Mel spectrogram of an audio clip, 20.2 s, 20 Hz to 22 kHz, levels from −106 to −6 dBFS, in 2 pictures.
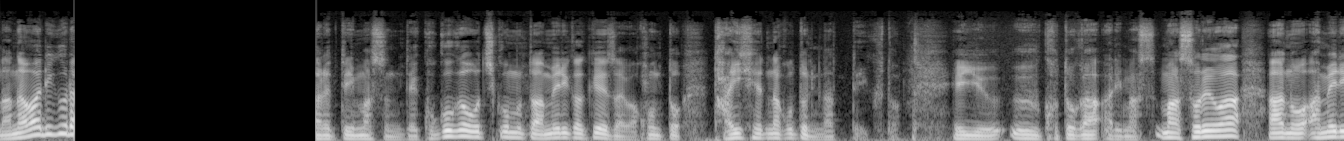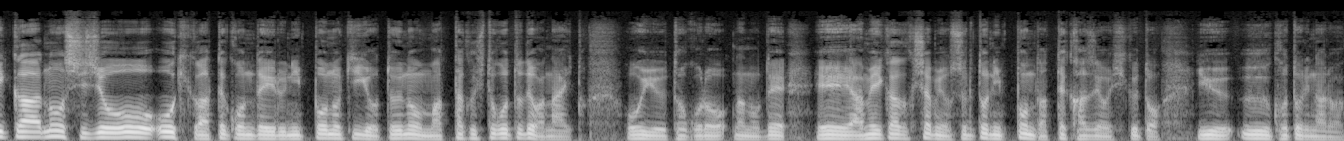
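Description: At 0.55 s the speech cuts off abruptly into an audio dropout to silence lasting about 1.8 s, until 2.37 s. The gap is pure silence with no room tone, likely from a lost input signal while recording continued, and that stretch of speech is gone.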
